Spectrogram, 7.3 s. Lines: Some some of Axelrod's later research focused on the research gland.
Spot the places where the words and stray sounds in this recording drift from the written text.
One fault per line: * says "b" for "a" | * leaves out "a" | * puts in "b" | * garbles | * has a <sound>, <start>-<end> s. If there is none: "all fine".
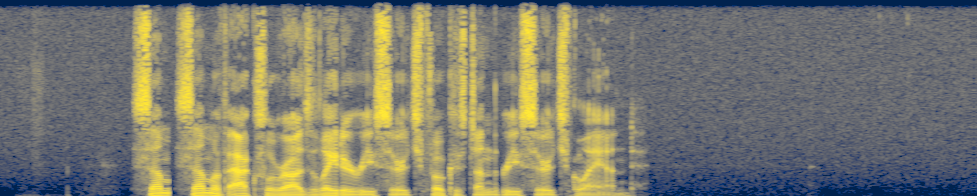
all fine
